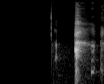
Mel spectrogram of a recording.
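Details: Baby nephew playing: a brief soft intake of breath followed by one sharp, high-pitched explosive burst. A single infant sneeze.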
